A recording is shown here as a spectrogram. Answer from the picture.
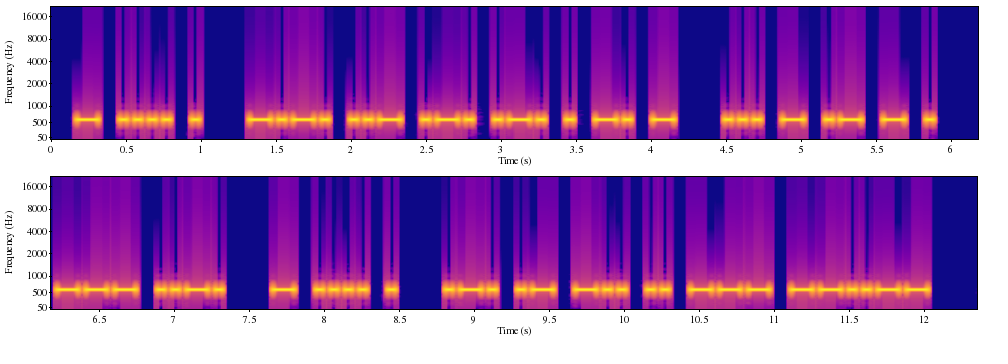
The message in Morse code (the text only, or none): THE CURRENT STATE OF THE RADIO,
